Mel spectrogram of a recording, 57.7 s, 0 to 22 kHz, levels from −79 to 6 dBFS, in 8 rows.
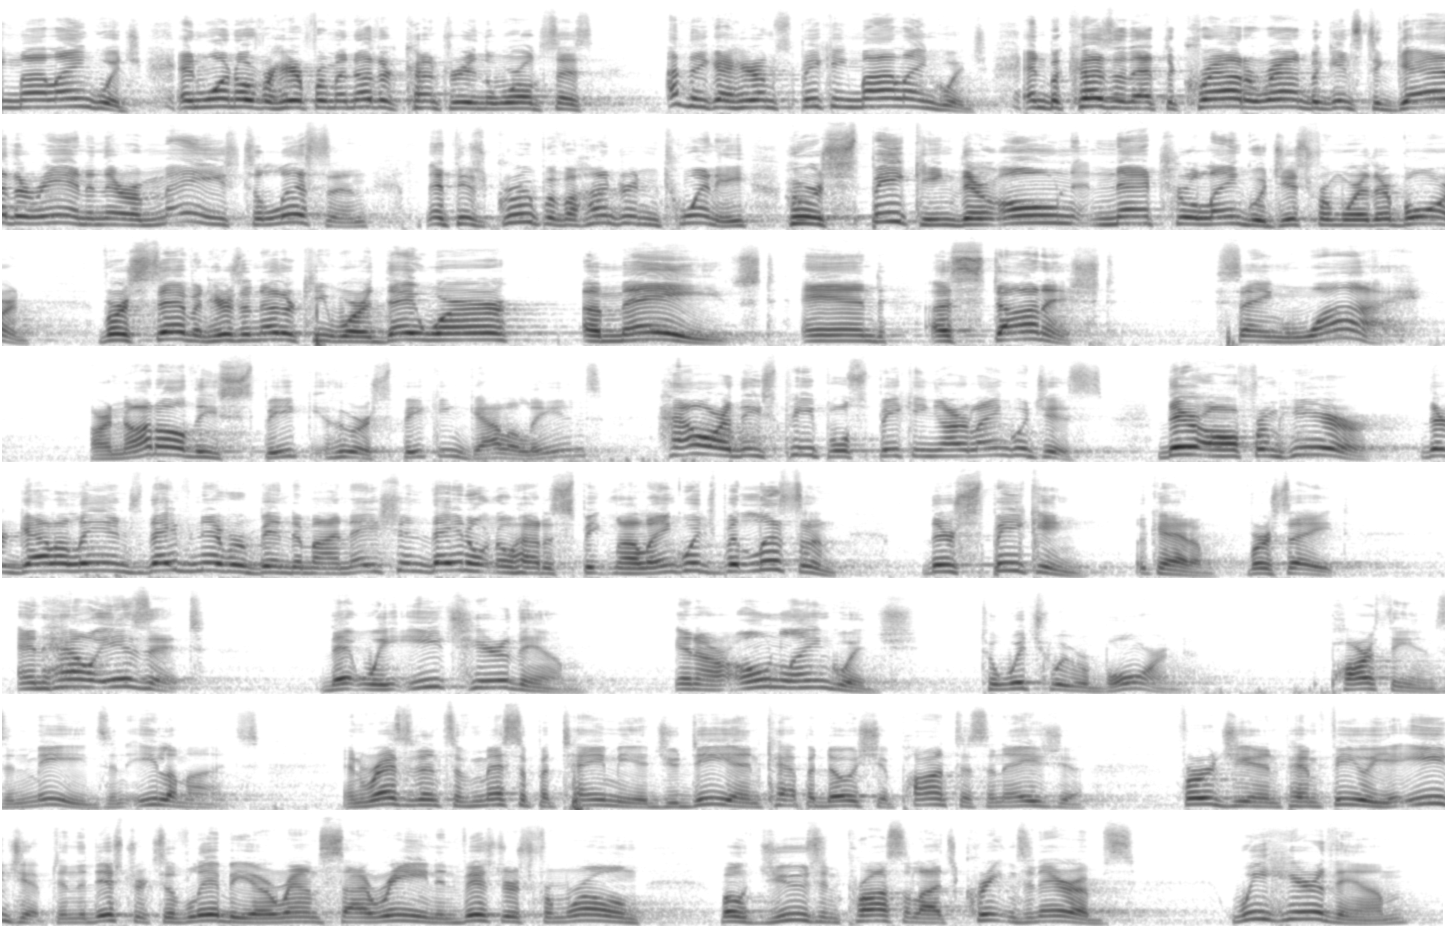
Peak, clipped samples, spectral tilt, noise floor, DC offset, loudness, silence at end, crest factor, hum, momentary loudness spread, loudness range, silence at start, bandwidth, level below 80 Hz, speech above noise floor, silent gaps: -4 dBFS; under 0.1%; -3.5 dB/octave; -64 dBFS; under 0.1%; -25 LUFS; 0.2 s; 22 dB; none; 12 LU; 8 LU; 0 s; 17 kHz; -60 dBFS; 39 dB; none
